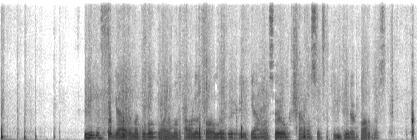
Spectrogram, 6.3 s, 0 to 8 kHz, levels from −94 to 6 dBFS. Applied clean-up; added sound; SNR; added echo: neural mask model RNNoise.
